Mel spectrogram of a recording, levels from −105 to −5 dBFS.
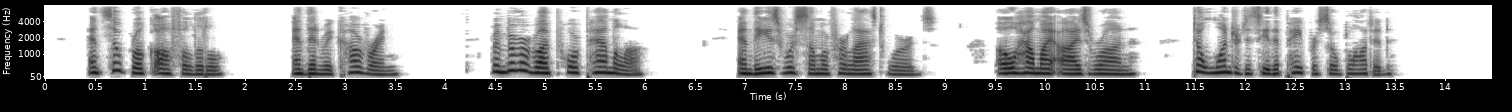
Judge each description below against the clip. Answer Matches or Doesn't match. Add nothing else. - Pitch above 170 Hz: Matches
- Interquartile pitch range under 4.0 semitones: Doesn't match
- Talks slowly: Matches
